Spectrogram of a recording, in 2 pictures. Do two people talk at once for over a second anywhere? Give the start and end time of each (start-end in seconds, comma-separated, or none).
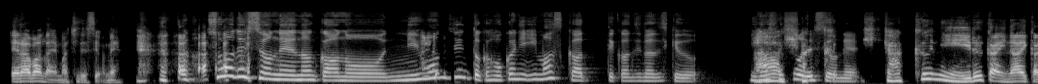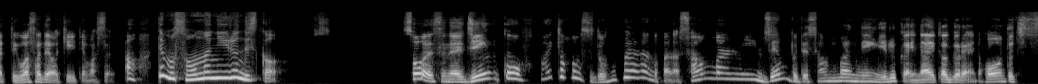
none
